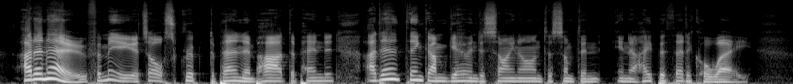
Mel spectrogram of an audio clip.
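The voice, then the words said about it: Imitating Emily Blunt's accent. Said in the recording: “that was her accent too. That was pretty good.”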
